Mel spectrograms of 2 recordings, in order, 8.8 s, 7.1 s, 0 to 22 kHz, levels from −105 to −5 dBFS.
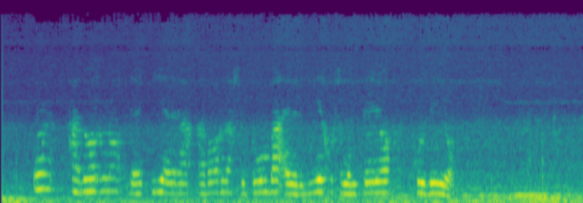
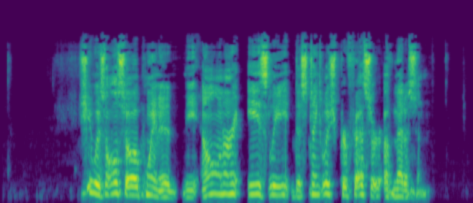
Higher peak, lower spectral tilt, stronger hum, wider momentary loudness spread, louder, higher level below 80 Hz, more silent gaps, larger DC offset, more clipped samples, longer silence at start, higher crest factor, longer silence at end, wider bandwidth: about the same, -2 dBFS vs 0 dBFS; first, -9.5 dB/octave vs -2.5 dB/octave; neither; about the same, 11 LU vs 9 LU; about the same, -21 LUFS vs -19 LUFS; first, -30 dBFS vs -66 dBFS; neither; neither; neither; second, 0.05 s vs 1.2 s; about the same, 18 dB vs 22 dB; second, 0 s vs 0.7 s; first, 15 kHz vs 11 kHz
